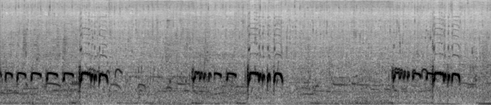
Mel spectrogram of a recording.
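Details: ['Zebra dove song from a wild bird outdoors: strings of short, evenly spaced cooing notes rising into loud bubbling bursts, with quieter dove phrases between them.']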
